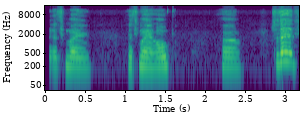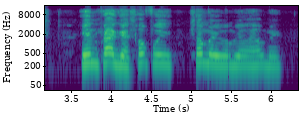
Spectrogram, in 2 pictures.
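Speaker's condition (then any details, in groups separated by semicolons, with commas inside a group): Cerebral palsy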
